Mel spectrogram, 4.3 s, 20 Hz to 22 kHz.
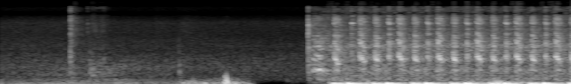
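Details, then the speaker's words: Rebuilt Suzuki SV650 with stock exhaust: a few weak cranking bursts, pause, then fires and settles into steady even twin beat; normal start, quieter than owner's previous exhaust. "Bike start ஆகிவிட்டது. எனக்கு இந்த exhaust அவ்வளவாகப் பிடிக்கவில்லை, ஏனென்றால் என்னுடைய முந்தையது மிகவும் சத்தமாக இருந்தது."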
